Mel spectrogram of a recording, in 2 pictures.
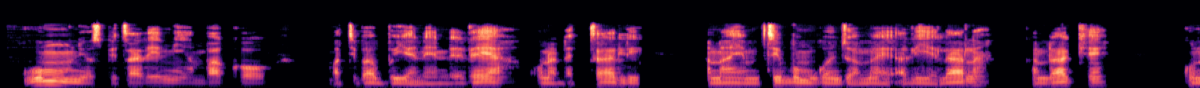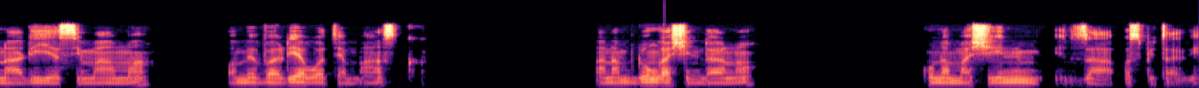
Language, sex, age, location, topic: Swahili, male, 18-24, Kisii, health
